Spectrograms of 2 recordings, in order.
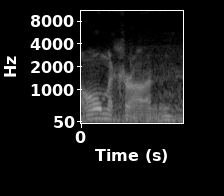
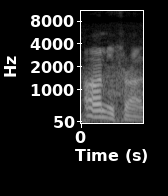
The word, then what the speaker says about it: Omicron: couple years ago was uh the Omicron it's pronounced Omicron not Omicron a lot of people were calling it Omron and I'm sure a lot of people still call it Omron but it's Omicron that's how it's actually pronounced right and uh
